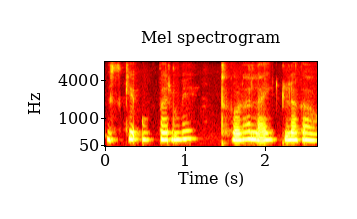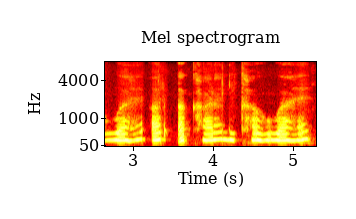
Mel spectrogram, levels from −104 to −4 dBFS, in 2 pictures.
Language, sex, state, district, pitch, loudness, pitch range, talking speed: Hindi, female, Jharkhand, Ranchi, 245 Hz, -16 LUFS, 230-250 Hz, 145 wpm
